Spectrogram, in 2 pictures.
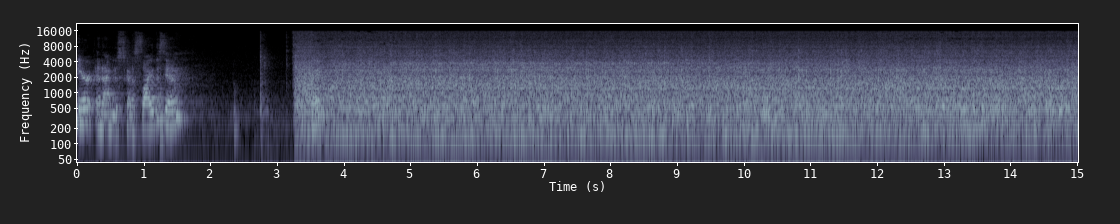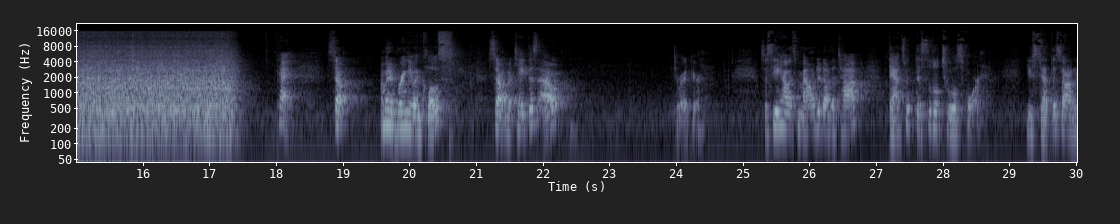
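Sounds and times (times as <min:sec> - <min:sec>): coffee grinder whirring: 0:03.2 - 0:17.6.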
